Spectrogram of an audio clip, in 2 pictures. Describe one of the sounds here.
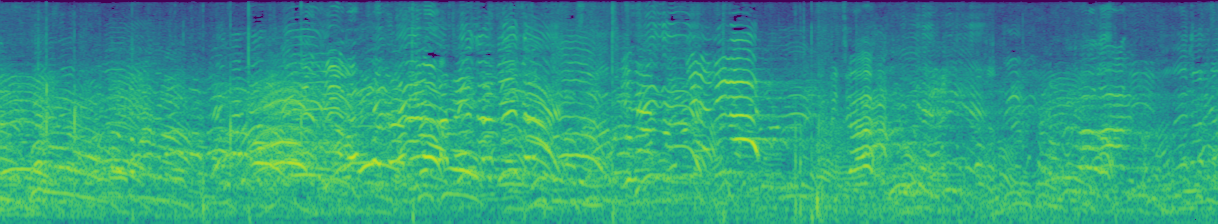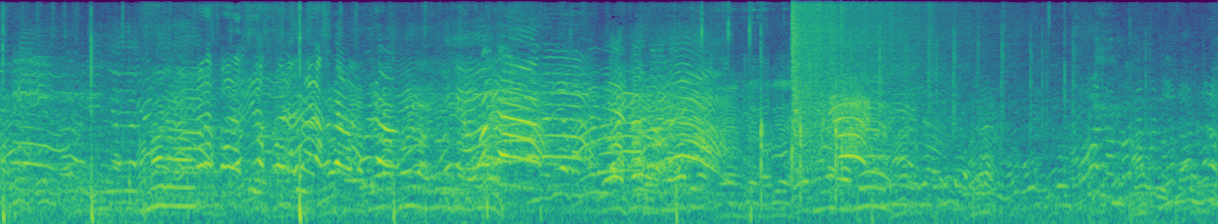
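Young players shout and call out across an open field.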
